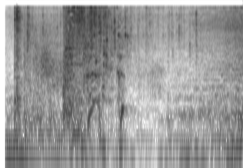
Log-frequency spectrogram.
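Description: A crash of something shattering, lasting about a second and a quarter, then dying away to a low rumble.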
